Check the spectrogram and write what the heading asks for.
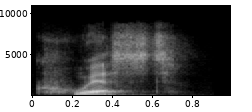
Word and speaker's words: QSST: And some people pronounce the acronym QUIST, which is fantastic. Have an acronym and then call it QUIST.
